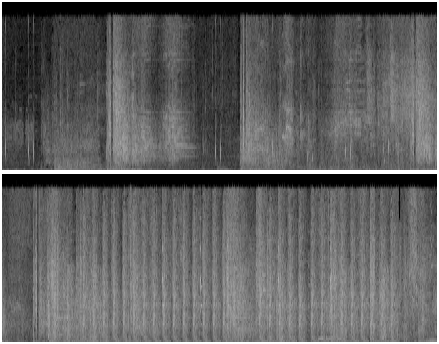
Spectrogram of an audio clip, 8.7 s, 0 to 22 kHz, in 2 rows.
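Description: Rapid automatic AR2 rifle fire in the video game Half-Quake, bursts of loud sharp shots with a dense continuous volley in the second half.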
